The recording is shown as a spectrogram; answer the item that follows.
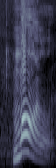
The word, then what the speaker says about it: mall: صحيح، مول. مول، الإي مضموم بسبب الإل إل.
